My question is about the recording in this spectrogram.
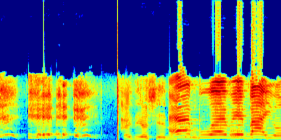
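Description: A young child giggling in short breathy bursts, then a high-pitched squealing 'eee' that steps up and holds for about two seconds, with a sharp click just before the squeal.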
